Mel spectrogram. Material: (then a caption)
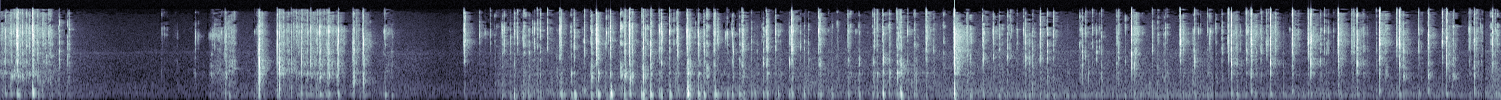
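Plastic. Fingers with red nails type on and scratch the keys of a white slim plastic computer keyboard held close up, making bright, crisp clicks and scratchy rustles. After a few short bursts separated by silences, the taps run into a dense, uneven patter of quick clicks that carries on to the end.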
